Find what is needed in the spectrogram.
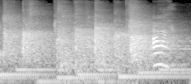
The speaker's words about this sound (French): La pluie. Très bien, applaudissez.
